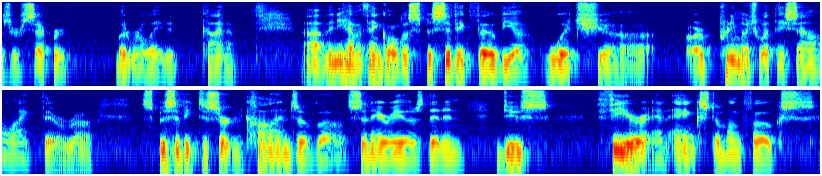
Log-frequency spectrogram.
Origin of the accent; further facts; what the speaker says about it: the South, United States; And I'm from the South, so I can make fun of it, guys.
